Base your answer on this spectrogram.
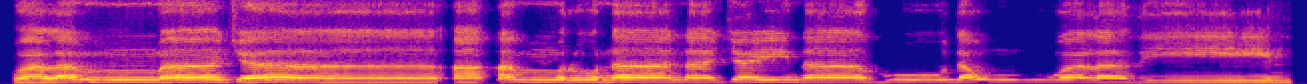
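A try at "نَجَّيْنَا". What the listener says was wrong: Sudah bagus, tinggal najaina. Ada ini ada tasjid ya. seperti dua harokat. Walamma jaa'a amruna najaina. Najah, jangan naik ya nadanya. Najaina.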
